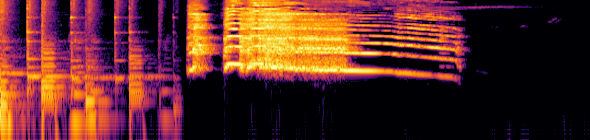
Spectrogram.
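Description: Music with a beat stops, then a rooster crows once: a short opening note, then one long held note that falls in pitch as it ends.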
